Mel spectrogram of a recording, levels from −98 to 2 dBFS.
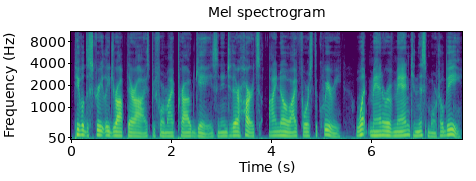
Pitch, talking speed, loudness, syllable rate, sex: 115 Hz, 205 wpm, -22 LUFS, 5.2 syllables/s, male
